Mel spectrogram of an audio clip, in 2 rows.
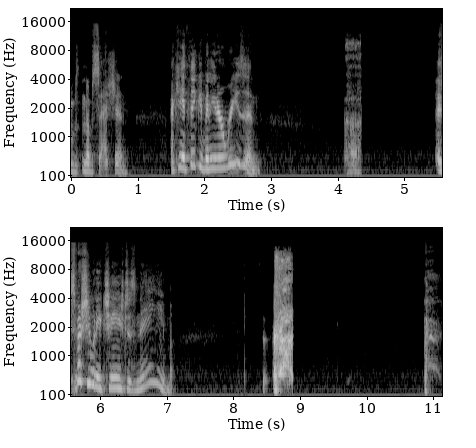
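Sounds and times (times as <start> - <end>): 
speech: 0.0 - 2.9, 4.1 - 4.4, 5.5 - 7.2, 8.4 - 8.8
harsh coughing: 8.4 - 9.0, 10.8 - 11.1.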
